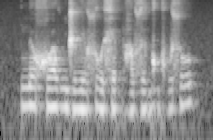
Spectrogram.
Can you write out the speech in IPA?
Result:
n ɨ χʷ a w n d͡ʒ ʏ lʲ e sʷ e w xʲ a bʱ a w z ɨ ɡ u ɡʱ u s u

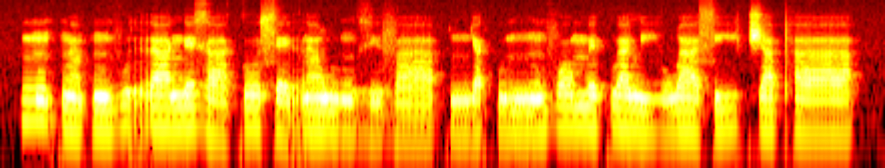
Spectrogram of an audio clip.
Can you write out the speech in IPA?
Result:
m ũ˦ kʷ ã˨ p ũ˨ v u˦ r aː˦ ŋ ɛ˦ ɣ aː˨ k o˦ s ɛ˨ r ã˦ w u˨ ŋ ɣ ɪ˨ v a˨ | ɲ a˨ k͡p u˨ m ɲ ũ˨˦ v ɔ˦ m ɛ˦ kʷ a˦ l iː˨ w a˦˨ s iː˦ t͡ʃ a˦ pʰ aː˦

